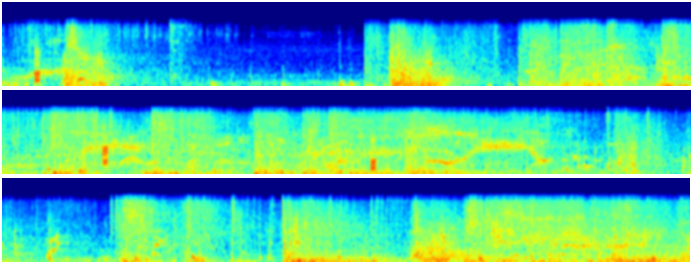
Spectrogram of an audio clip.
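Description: Weapons clash and hit monsters in fast combat.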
